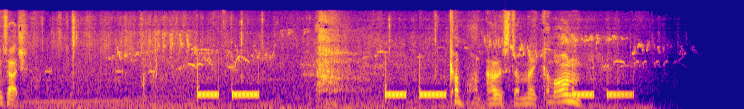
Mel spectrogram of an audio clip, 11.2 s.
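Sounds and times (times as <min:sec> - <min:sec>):
speech: 0:00.0 - 0:00.6, 0:06.8 - 0:08.9
faint birdsong: 0:00.0 - 0:10.6
touch-tone beeps from a phone keypad: 0:03.0 - 0:03.9, 0:05.8 - 0:06.8, 0:08.6 - 0:09.6.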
